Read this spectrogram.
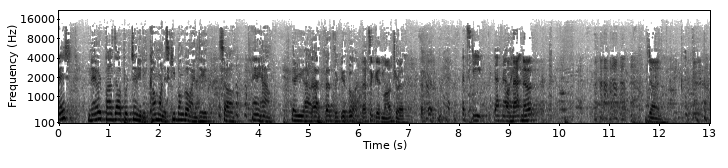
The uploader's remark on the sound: Fear, not loathing, in Las Vegas (Live). I get a decent recording from the live event at Mountain Gear‘s Red Rock Rendezvous. This premier climbing festival brings in hundreds for clinics, climbing, music, beer, and…well, lots of beer.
